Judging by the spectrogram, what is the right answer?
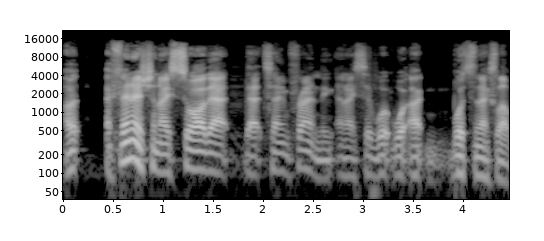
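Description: A man's very deep, low voice in a New York accent, very fast-paced, with ordinary pitch variation. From US Northeast, Queens, New York. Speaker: fitness company founder. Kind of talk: casual chat.

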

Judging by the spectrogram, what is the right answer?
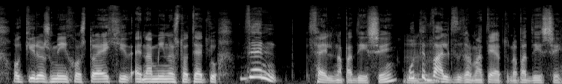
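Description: A man talks at a moderate pace, his voice sounding dry and close with no echo. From Greece, northern Athens suburbs. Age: 50s. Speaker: concept maker. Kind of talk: casual chat.

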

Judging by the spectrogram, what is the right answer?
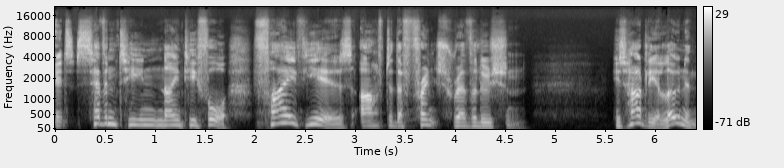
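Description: A man with a fairly high pitch and vocal fry speaks at a fairly slow pace. His pitch swings very widely on a very clean recording with a silent background. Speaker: narrator of a historical podcast series. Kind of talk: scripted dramatic narration, storytelling. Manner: vivid, dramatic, storyteller's pacing; inviting, guiding the listener through the scene.

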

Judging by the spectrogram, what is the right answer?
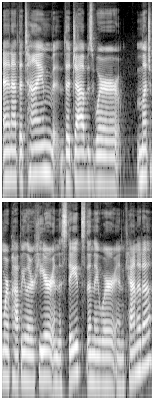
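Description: With an American accent, a woman speaks at a fairly slow pace. Her pitch varies in an ordinary way. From South Jersey, US. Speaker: podcast guest, convert to Judaism. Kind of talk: interview storytelling.

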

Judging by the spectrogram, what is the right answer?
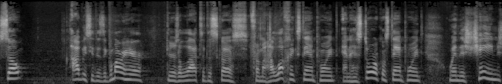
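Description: A woman speaks at a fairly quick pace in an ordinary speaking voice. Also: medium pitch for a woman, lively intonation. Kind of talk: mock street-vendor pitch inside a reflective Torah talk.

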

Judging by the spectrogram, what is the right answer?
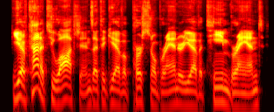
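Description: A man with a fairly low pitch speaks at a fairly quick pace, his tone bright and sharp and his pitch varying in an ordinary way, on a very clean recording with a silent background. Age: 30s. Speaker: YouTube trainer. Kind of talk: interview.

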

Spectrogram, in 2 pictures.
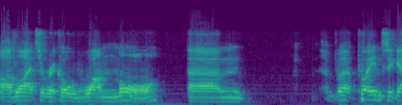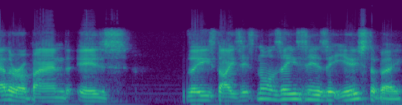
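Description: Speaking at a moderate pace with an English accent, the voice keeps a very even loudness and ordinary pitch variation. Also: man, medium pitch for a man. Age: 50s. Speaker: singer-songwriter and drummer. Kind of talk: interview. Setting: phone call.

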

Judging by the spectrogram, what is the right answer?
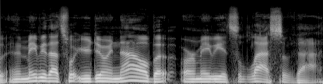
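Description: Heard on a very clean recording with a silent background, a man with a plain, everyday voice and a Canadian accent talks at a moderate pace, medium in pitch with ordinary pitch variation. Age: 30s. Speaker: personal finance coach. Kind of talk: interview.

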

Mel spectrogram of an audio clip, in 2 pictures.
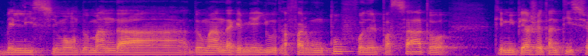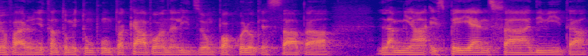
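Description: Speaking at a moderate pace, a man delivers his words in a very deep, low pitch with monotone, flat intonation. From Rome, Italy. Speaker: general manager of a research firm. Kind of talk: interview. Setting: office.

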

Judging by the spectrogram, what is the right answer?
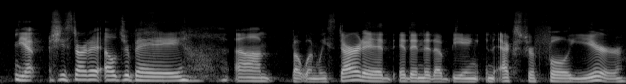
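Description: A woman's bright, sharp voice with an American accent, fairly low in pitch and at a fairly slow pace, in a very clean recording with a silent background. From Washington State, US (Marysville). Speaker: clothing store owner. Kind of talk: interview. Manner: animated.

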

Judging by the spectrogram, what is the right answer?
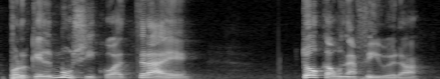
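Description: Speaking at a very slow pace, a man uses a medium pitch with very wide pitch swings. The recording is very clean, with a silent background. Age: 60s. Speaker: radio co-host. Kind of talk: comic radio chat.

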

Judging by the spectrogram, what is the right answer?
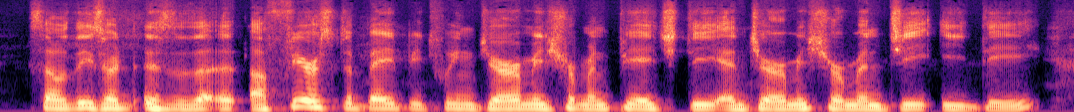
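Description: At a very fast pace with hardly any pauses, a man talks at medium pitch in a dark, mellow tone. His pitch varies in an ordinary way, and the sound is dry and close with no echo. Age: 60s. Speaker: author and researcher. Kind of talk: casual interview.

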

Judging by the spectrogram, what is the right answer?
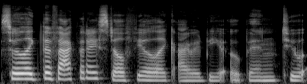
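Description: With a Midwestern American accent, a woman speaks at a medium pitch with ordinary pitch variation. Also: very clean recording, silent background. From US Midwest, Ohio. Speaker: podcast producer. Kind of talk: casual chat.

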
